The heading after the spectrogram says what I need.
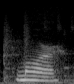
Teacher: The sound is called voiced bilabial nasals, for example, in the word more.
